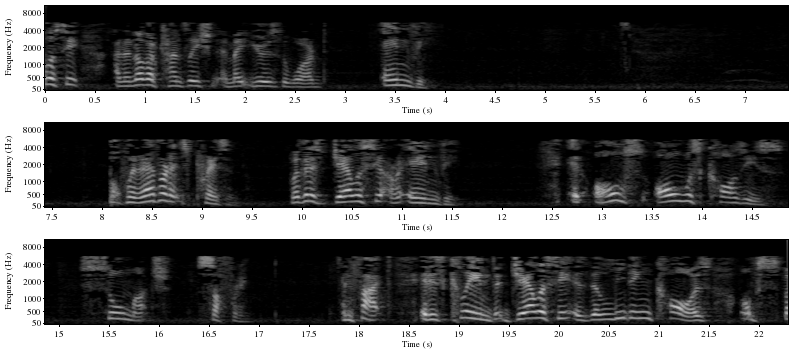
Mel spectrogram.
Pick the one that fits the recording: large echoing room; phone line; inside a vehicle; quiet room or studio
large echoing room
